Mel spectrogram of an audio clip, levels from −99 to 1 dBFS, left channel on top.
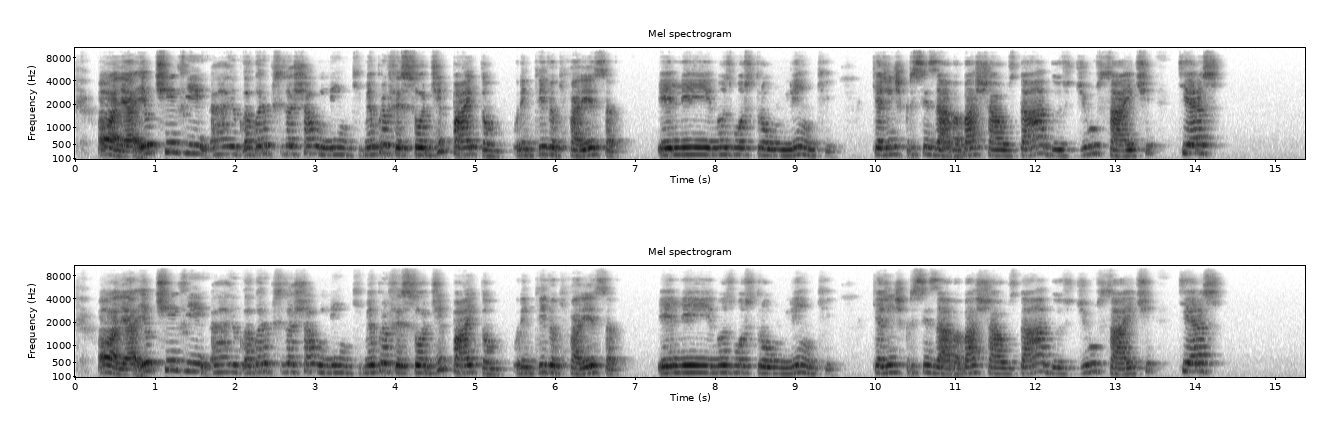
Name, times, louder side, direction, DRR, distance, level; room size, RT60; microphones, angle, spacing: voice 1, 0.3-6.8 7.3-9.2 10.0-13.5 13.8-14.3, equal, 45° left, -3 dB, 3.7 m, -20 dB
6.8 x 6.6 x 2.3 m, 0.32 s
head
